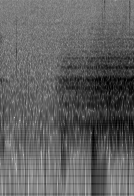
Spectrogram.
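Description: Static hiss from a Cobra CB radio's speaker. It is silent at first, then comes up about a second in and grows steadily louder as the RF gain knob is turned up.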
